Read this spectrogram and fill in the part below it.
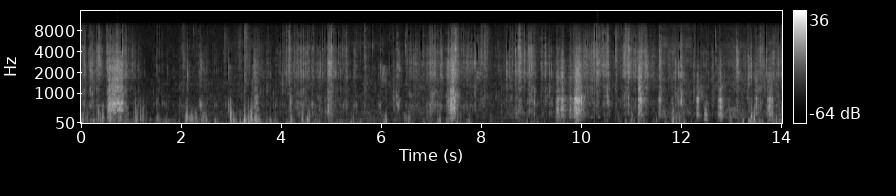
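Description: Kibble rattles in a plastic bowl as a dog eats.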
